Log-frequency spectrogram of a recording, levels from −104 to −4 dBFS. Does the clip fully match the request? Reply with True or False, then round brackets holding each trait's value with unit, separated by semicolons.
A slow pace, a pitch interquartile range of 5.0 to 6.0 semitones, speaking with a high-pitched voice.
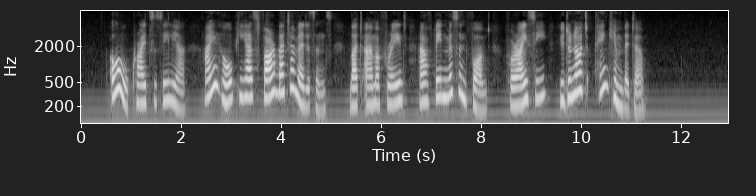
True (125 wpm; 5.5 semitones; 245 Hz)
